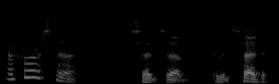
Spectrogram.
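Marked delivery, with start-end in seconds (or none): 0.1-0.8 Dorothy's voice. A narrator's reading. Dorothy answering in the story.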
